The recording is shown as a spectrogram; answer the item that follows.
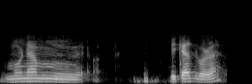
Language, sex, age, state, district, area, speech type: Assamese, male, 30-45, Assam, Sonitpur, urban, conversation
